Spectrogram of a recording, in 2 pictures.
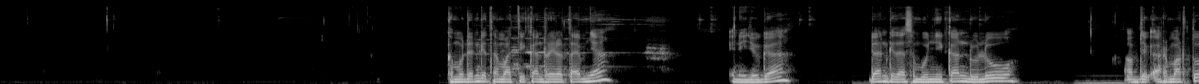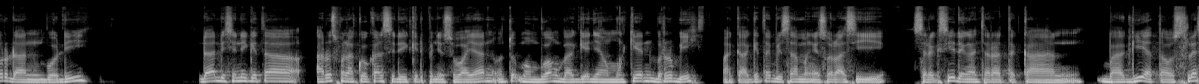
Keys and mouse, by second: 1.1-2.2 middle drag, 5.7 click, 7.0 click, 7.9 click, 9.6 click, 11.3 click, 12.4 click, 12.9-13.5 middle drag, 14.0-14.5 middle drag, 14.8-15.4 middle drag, 15.8-16.1 shift+middle drag, 16.7 click, 17.2-17.7 middle drag, 23.3 KP_Divide.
